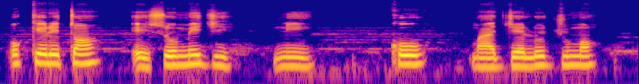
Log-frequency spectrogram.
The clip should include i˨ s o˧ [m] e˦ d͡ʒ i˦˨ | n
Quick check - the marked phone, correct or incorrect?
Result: correct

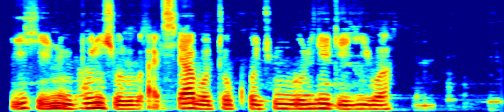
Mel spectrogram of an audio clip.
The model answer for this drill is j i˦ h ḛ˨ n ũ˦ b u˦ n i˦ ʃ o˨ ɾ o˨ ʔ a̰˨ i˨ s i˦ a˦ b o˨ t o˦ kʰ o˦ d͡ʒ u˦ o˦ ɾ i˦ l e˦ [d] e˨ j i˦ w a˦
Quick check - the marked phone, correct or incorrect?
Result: correct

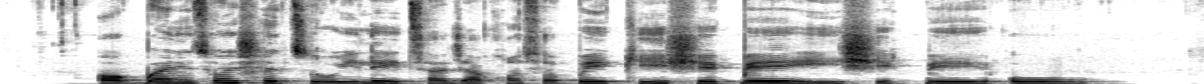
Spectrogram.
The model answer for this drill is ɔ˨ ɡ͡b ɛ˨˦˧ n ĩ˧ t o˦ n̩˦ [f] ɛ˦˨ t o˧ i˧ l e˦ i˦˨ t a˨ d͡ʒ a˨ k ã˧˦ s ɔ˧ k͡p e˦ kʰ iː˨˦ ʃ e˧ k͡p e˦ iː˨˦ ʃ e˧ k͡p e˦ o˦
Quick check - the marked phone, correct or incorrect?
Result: incorrect: ʃ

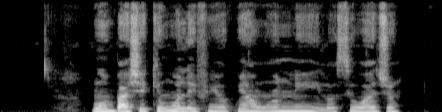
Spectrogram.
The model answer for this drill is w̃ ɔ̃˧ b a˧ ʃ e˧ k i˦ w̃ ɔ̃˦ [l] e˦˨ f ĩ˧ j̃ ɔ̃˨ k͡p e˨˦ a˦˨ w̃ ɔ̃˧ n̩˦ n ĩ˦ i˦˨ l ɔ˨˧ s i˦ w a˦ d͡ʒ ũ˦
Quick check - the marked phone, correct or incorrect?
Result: correct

